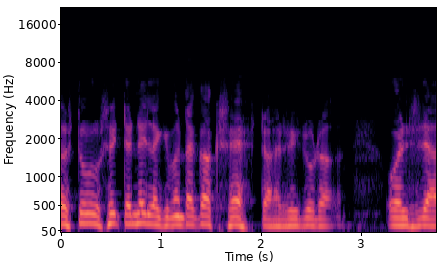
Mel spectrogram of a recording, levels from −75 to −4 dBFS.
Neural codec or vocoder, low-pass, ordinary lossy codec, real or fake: none; 9.9 kHz; none; real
